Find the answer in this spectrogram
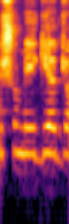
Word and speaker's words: अश्वमेध: Celebrate करने के लिए अश्वमेधा यज्ञ, जैसे आप चाहते हो वैसे पढ़ दिया है ना। कुछ बच्चे ऐसे कमेंट करते हैं, मैडम मैडम आपका प्रोनाउंसिएशन गलत है, पर वो है अश्वमेध यज्ञ।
